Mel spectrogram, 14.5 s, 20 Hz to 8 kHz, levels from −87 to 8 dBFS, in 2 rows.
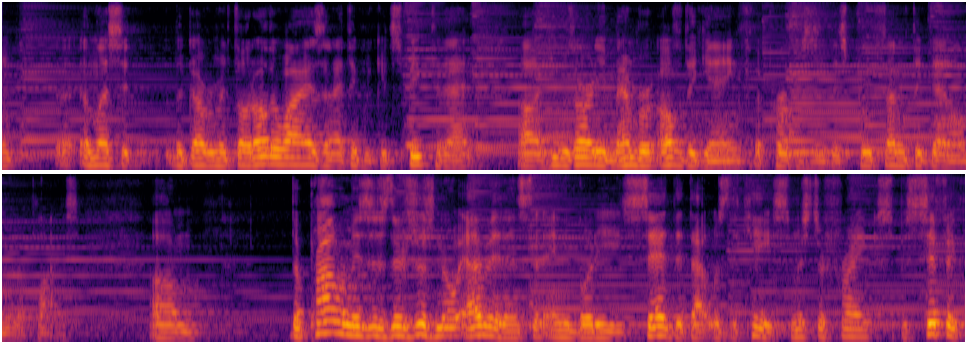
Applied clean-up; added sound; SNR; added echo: none; Harp; 18 dB; reverberation time 0.2 s.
